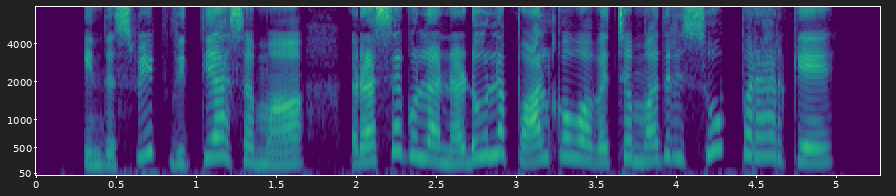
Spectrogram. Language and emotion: Tamil, surprised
